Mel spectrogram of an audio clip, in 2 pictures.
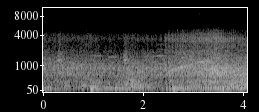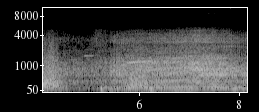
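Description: Yamaha YTX 125's single-cylinder four-stroke engine running at low speed as the motorcycle creeps and turns at walking pace, getting louder in the second half.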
